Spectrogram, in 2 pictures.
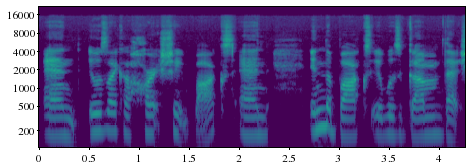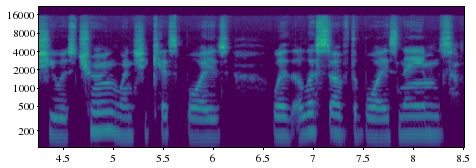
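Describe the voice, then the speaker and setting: A young woman hosting a true crime podcast, talking fast in a flat, monotone way. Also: fairly low pitch, dry recording. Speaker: podcast host.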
